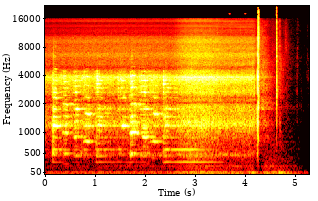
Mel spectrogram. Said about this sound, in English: I, I, recorded some of the, the woodwinds through my microcassette recorder and played it. And then shortly after that line, I pressed stop. So you get that kind of that, that cheap plastic microcassette sound that clicks right in those lyrics.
